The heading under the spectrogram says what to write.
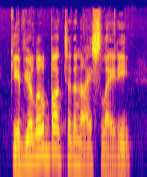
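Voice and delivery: ordinary talk

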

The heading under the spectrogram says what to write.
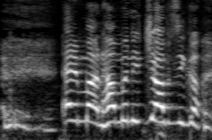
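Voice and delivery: put-on, very high, shrill, booming Jamaican accent. Urged by the others to follow through, the speaker does a reggae accent. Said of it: "Follow through with your reggae accent".

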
